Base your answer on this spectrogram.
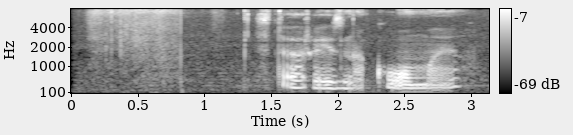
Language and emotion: Russian, sad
